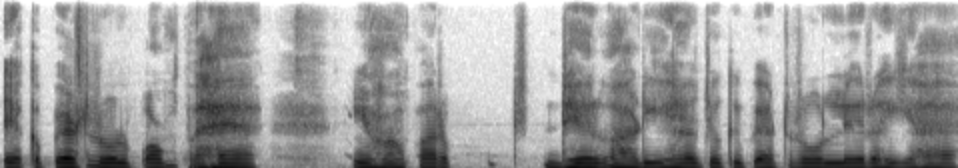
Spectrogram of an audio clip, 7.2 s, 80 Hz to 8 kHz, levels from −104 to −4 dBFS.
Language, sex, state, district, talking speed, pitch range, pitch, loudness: Hindi, male, Jharkhand, Deoghar, 115 wpm, 180-190 Hz, 180 Hz, -17 LUFS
